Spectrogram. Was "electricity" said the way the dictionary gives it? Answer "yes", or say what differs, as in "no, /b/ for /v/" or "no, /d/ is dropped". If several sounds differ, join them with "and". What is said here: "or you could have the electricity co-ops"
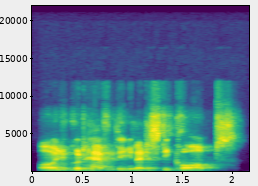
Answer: no, /k/ is dropped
